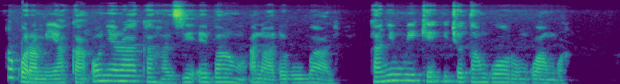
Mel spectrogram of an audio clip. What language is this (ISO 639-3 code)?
ibo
